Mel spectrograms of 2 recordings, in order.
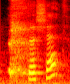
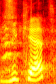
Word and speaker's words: Duquette: And this is Duchette. How do you See? See? I couldn't even see, and I'm French. I didn't even know how to pronounce it. So there we go. I'm Duquette. Okay, Duquette. Yeah.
